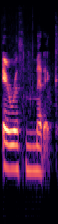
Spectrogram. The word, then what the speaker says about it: arithmetic: subtracting multiplying and dividing that's arithmetic but when you use it as an adjective its arithmetic so you accent the second syllable instead of the first or no a rhythmic no third syllable instead of the second yeah that's it anyway that's what we're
